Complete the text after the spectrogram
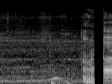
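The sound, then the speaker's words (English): A short, low, croaky burp that rises slightly in pitch, followed by loud, noisy bursts broken by a sudden moment of silence. “And that burp was live on the...”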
